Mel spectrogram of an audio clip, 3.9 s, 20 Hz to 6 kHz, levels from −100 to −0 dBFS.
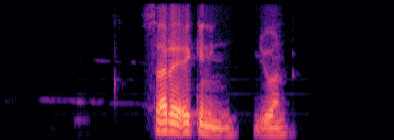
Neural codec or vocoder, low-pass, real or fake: none; 5.4 kHz; real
